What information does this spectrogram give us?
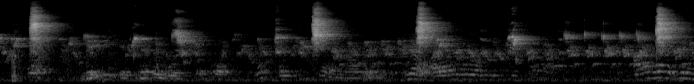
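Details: Talking pet budgie gives soft murmured speech-like babble punctuated about once a second by loud, piercing, sibilant chirps and short squawks.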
